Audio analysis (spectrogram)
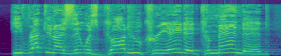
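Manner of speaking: high, loud, fervent preacher voice; impassioned sermon peak with hard-hit key words; full-force preaching. Real, not acted. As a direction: proclaim it boldly to the whole church.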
